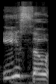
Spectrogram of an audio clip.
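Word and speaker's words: Esso: brand in certain States the name ESO is the phonetic pronunciation of the initials s and O in the name Standard Oil so it makes sense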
